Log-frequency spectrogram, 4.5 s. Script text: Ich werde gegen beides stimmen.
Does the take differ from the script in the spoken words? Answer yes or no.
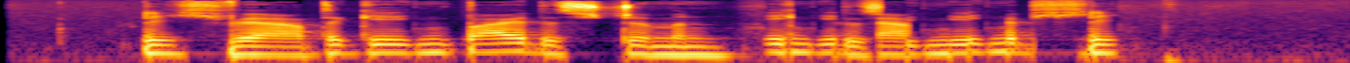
yes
